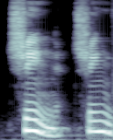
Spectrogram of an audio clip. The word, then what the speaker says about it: Qing: Qing Dynasty, that's how you say it.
